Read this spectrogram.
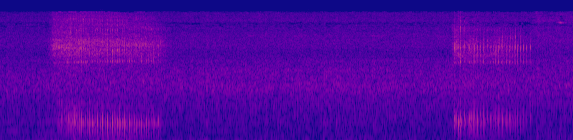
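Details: Two rough, rattling inspiratory snores a few seconds apart over quiet room noise from a sleeping, dreaming Chihuahua; snoring during sleep.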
